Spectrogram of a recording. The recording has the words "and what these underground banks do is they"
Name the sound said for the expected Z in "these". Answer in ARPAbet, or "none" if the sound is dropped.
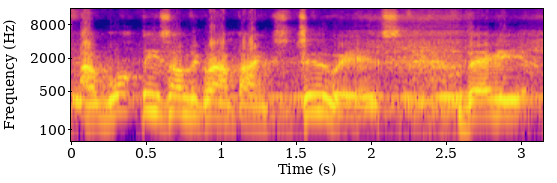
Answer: Z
